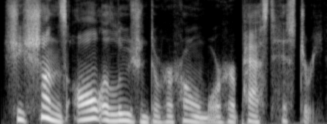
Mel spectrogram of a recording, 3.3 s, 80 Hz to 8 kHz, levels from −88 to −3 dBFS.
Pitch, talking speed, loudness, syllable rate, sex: 155 Hz, 200 wpm, -19 LUFS, 4.8 syllables/s, male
